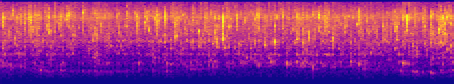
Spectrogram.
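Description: Water poured over potted Phalaenopsis orchids, a soft continuous splashing and trickling, fairly quiet and steady with no talk.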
